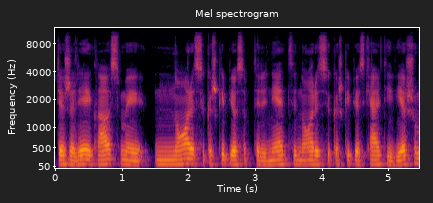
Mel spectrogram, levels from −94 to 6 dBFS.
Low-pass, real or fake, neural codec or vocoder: 10.8 kHz; real; none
